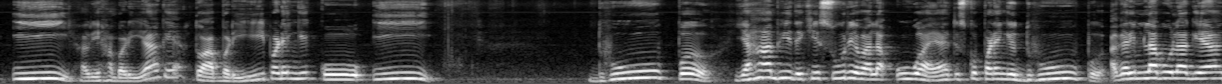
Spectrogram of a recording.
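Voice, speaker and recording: A woman teaching reading step by step, asking the viewer questions and slowly drawing out each syllable as she sounds it. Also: mid-range voice, a little mellow. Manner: slow, drawn-out sounding out of syllables; asks the viewer questions and answers them. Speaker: Hindi teacher.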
